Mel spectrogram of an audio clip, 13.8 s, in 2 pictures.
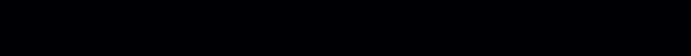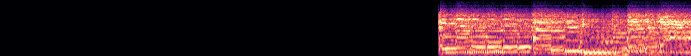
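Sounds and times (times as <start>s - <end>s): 
rhythm guitar playing: 11.3s - 13.8s.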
